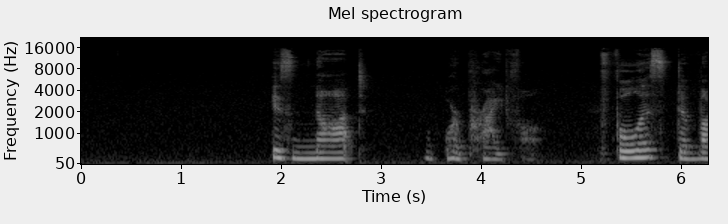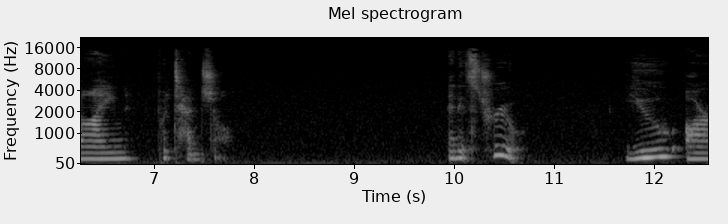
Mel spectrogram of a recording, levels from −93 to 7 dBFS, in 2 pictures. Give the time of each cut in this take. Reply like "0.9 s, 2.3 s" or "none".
3.5 s, 5.2 s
